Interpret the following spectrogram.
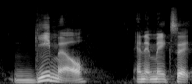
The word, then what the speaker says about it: Gimel: A, B, C, okay, but this is not a C sound, it's a G sound, Gimel.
